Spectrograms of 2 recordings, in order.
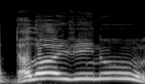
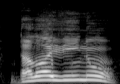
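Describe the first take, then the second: First: Much higher, slow and louder; echoed slogan. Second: Down with the war, higher and louder; agitator's cry; rally cry. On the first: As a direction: cry the slogan out as the list peaks. Narrator climax echoing slogan. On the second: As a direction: shout the slogan to the crowd. Slogan at speech's peak. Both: Acted.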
